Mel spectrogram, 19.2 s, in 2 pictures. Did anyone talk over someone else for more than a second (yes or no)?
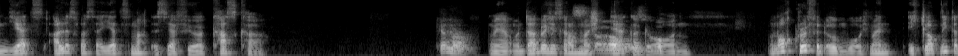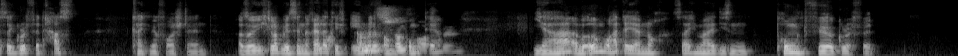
yes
